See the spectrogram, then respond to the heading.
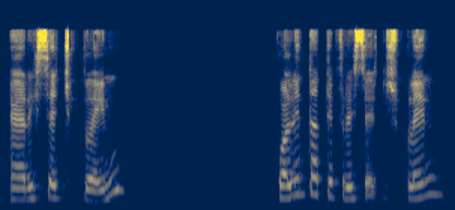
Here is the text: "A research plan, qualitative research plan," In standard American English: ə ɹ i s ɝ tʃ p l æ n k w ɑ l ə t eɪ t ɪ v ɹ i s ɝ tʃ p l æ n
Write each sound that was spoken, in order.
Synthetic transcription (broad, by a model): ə ɹ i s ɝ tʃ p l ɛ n k w ɑ l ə t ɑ t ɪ f ɹ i s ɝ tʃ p l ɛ n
